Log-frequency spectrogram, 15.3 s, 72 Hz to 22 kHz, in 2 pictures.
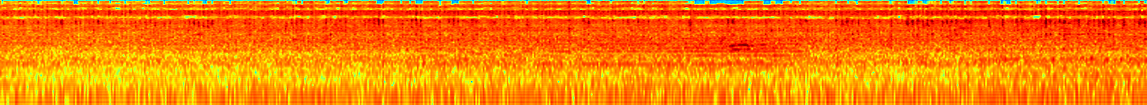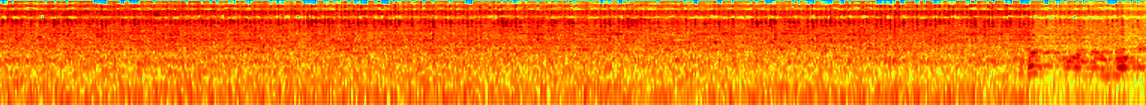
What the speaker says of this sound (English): A 6-litre Cummins, so 6 BTA Cummins engine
